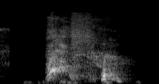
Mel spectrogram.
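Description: A single sneeze, a sharp, close burst with a second explosive push, set against quiet surroundings.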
